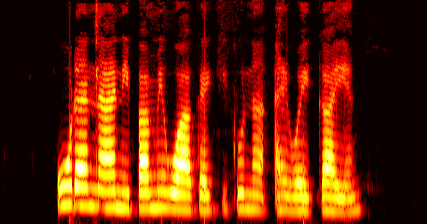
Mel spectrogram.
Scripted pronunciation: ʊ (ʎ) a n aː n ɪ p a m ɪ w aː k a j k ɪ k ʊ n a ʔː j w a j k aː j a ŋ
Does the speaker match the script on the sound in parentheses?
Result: no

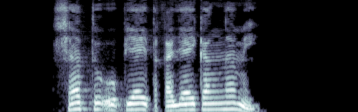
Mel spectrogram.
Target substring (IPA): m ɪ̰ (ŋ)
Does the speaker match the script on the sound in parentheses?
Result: no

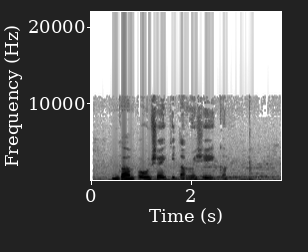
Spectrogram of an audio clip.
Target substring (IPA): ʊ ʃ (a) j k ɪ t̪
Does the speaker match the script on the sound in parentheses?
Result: yes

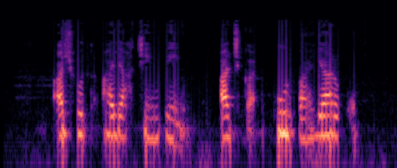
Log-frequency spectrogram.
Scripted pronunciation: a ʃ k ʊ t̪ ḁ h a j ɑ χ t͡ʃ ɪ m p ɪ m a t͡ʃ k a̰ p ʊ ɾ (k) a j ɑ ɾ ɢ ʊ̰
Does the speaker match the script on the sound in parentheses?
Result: no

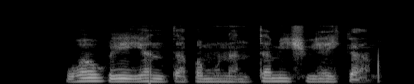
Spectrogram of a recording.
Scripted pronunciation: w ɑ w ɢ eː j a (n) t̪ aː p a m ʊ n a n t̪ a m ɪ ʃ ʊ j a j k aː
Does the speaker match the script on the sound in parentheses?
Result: yes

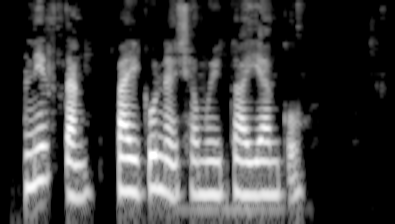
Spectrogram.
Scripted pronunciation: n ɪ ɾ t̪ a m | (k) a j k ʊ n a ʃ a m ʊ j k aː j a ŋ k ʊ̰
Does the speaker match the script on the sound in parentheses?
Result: no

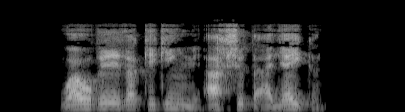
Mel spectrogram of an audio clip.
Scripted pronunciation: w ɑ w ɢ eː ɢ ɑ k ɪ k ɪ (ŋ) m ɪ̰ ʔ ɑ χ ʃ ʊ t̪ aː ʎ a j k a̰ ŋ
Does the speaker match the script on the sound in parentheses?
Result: yes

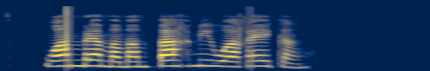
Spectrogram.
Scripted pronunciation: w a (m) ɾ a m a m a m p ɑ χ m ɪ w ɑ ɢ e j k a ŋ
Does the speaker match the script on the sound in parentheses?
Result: yes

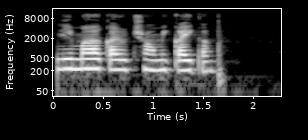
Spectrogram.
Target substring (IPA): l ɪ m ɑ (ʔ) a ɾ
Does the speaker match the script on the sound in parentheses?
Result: no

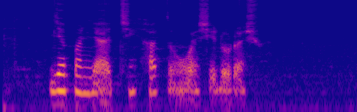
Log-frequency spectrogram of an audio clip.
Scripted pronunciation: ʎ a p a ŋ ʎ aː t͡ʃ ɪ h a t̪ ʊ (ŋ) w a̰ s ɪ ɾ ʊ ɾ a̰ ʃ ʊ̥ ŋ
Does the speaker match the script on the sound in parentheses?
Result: yes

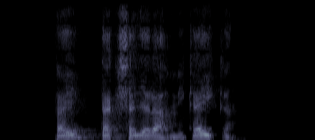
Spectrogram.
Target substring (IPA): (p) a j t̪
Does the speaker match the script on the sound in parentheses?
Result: yes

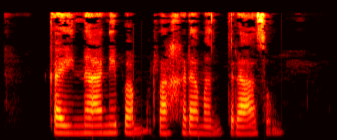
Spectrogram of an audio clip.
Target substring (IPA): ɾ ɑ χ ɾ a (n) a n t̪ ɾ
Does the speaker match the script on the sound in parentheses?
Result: no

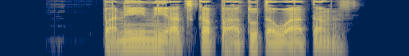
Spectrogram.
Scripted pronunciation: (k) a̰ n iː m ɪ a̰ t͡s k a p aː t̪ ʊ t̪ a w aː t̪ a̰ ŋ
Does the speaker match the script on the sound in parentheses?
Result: no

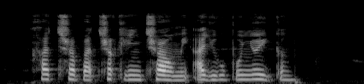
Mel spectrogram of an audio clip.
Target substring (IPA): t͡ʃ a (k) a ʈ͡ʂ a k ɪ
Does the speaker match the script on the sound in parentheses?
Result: no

